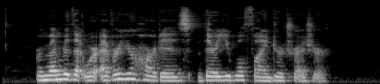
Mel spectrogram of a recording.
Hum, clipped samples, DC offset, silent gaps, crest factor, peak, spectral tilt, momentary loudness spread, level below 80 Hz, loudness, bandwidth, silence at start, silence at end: none; under 0.1%; under 0.1%; none; 16 dB; -2 dBFS; -5.5 dB/octave; 13 LU; -56 dBFS; -19 LUFS; 16 kHz; 0.35 s; 0.55 s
